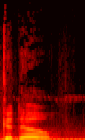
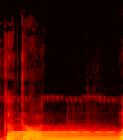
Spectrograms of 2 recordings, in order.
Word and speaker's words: Gadot: Is that how you say her name? – I thought it was pronounced Godot. – I think it's Gadot.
